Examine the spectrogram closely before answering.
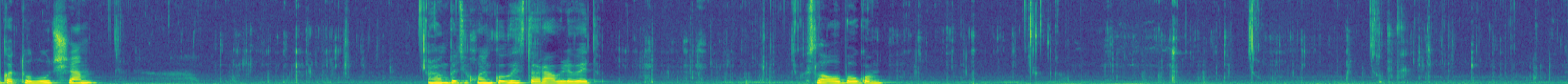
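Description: A young woman chews food with soft, moist sounds.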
